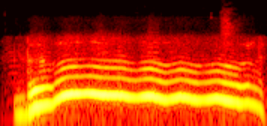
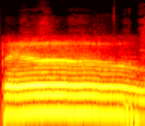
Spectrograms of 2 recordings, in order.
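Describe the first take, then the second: First: It is a spooky boo meant to scare. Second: It is a judging boo showing disapproval.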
